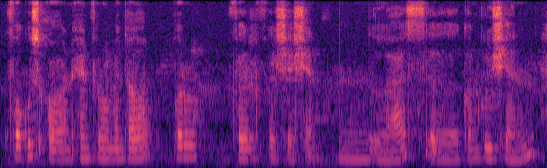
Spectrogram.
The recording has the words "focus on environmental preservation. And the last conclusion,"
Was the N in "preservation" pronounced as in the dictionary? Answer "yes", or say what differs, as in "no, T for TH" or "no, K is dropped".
no, N is dropped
